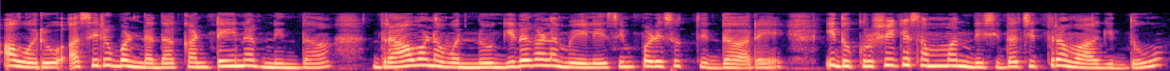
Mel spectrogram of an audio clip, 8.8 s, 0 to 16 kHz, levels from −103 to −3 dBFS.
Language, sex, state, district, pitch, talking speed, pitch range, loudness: Kannada, female, Karnataka, Bangalore, 245 Hz, 90 wpm, 215-280 Hz, -14 LUFS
